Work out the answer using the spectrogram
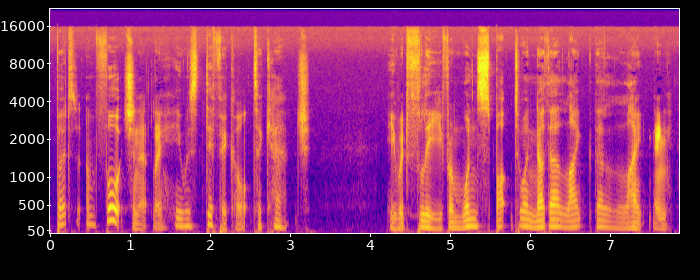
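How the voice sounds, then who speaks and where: A man with a British accent reading a storybook aloud in a soft-spoken, gentle, expressive way. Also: lowish voice, dry recording, clean studio sound. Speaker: audiobook narrator.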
